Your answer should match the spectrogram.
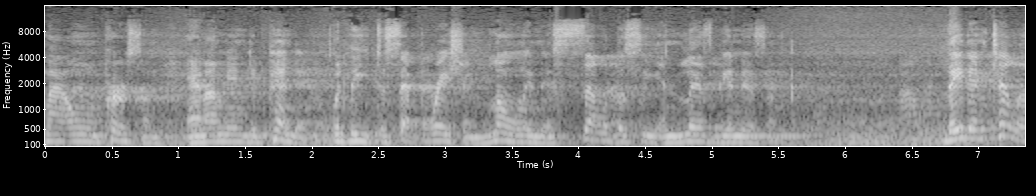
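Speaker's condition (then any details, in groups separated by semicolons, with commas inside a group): No condition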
